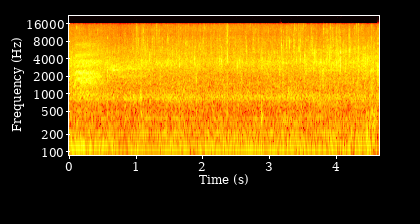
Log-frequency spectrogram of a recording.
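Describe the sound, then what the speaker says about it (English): Heavy rain pours steadily at an RV campsite, a dense, continuous wash of drops hitting surfaces and running water, loud and unbroken throughout with no voices. "just nonstop garbage rain"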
